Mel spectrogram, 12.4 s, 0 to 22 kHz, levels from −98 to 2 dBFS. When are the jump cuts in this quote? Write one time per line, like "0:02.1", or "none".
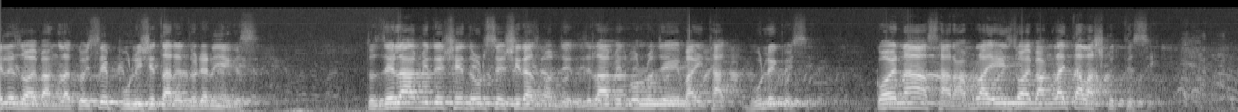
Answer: none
